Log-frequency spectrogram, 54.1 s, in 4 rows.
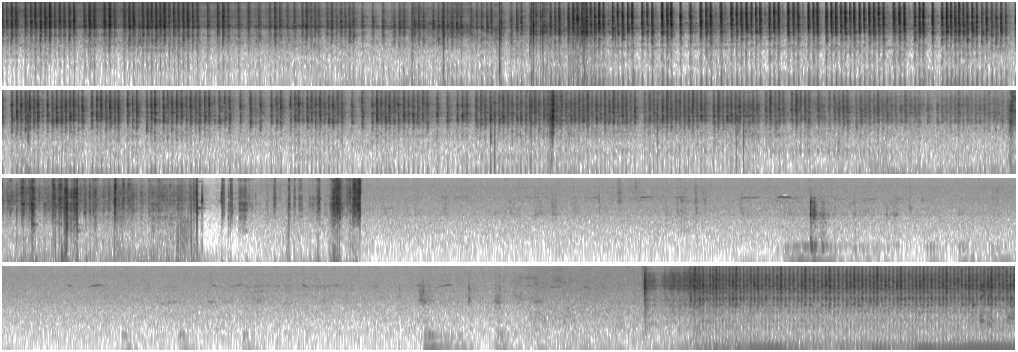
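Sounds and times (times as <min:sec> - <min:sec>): car engine running: 0:00.0 - 0:29.8, 0:49.2 - 0:54.0.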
